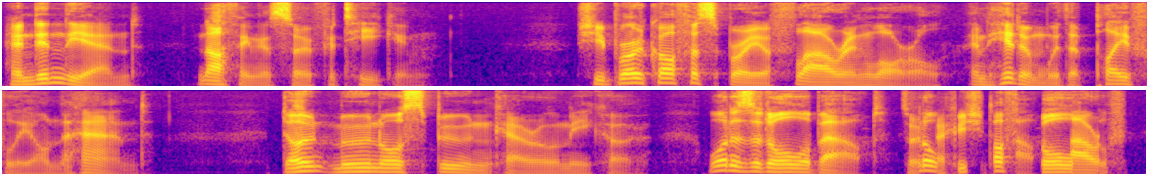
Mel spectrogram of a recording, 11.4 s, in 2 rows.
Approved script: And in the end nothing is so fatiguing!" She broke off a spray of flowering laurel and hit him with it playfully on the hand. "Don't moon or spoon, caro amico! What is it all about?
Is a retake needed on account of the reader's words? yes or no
yes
